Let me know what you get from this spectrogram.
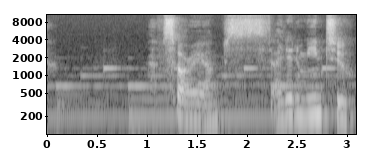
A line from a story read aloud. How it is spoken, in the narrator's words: Luna whimpered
